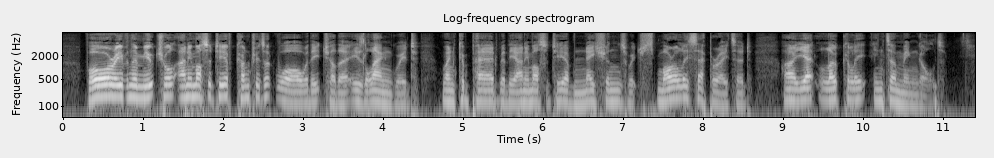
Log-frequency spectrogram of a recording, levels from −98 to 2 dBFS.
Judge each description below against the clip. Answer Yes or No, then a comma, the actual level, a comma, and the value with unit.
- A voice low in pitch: Yes, low, 130 Hz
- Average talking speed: Yes, average, 145 wpm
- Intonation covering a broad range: No, average, 4.6 semitones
